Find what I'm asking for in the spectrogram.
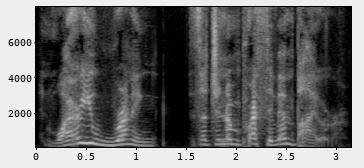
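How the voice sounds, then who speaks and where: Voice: mid-range voice, expressive, moderate pace, dry recording. A woman playing a flustered, self-righteous hero in a scripted ASMR audio drama, with a theatrical, stammering delivery. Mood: bewildered. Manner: stammering, indignant, dramatic delivery with breathy whispers.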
